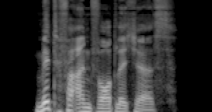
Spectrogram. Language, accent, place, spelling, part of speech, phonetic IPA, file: German, Germany, Berlin, mitverantwortliches, adjective, [ˈmɪtfɛɐ̯ˌʔantvɔʁtlɪçəs], De-mitverantwortliches.ogg
- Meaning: strong/mixed nominative/accusative neuter singular of mitverantwortlich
